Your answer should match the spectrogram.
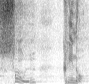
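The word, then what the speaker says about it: συγκρίνω: son crino in greek s-u-g-k-r-i-n-o pronounce soon krino son krino it means that you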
